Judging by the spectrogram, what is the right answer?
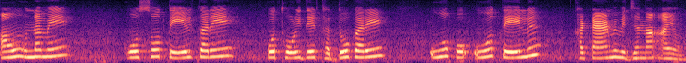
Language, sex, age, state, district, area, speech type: Sindhi, female, 18-30, Madhya Pradesh, Katni, urban, spontaneous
